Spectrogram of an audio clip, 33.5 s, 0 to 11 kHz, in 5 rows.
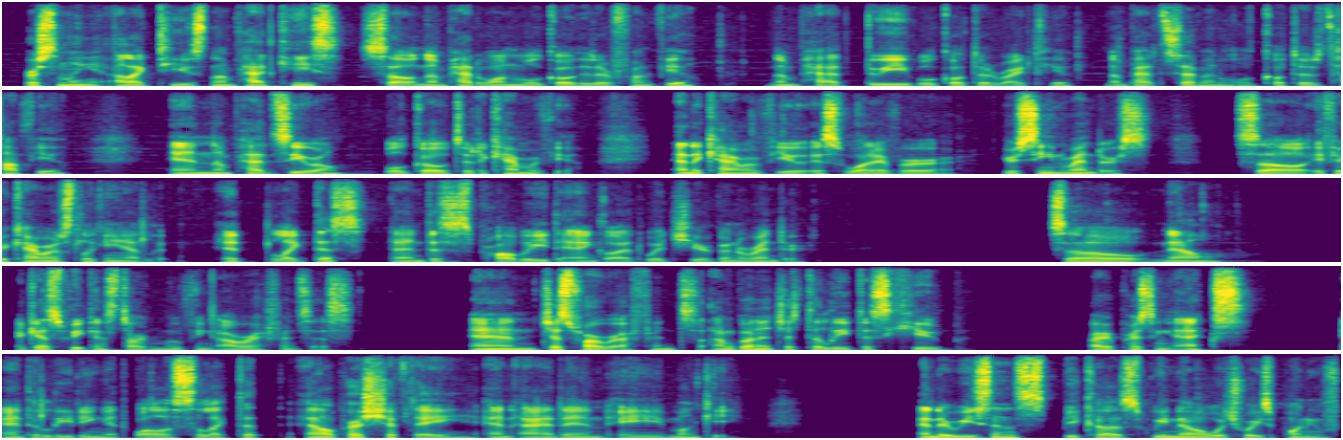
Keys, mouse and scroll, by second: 0.3 middle click, 0.9 middle click, 2.1 KP_1, 3.5 KP_3, 8.0 KP_0, 9.7 middle click, 10.4 middle click, 10.8 click, 13.1 KP_0, 17.4 middle click, 18.1 middle click, 19.2 middle click, 20.2 shift+middle click, 20.5 middle click, 21.0 click, 21.8 shift+middle click, 22.2-27.2 drag, 28.6 shift+a, 31.7 middle click, 32.5 middle click.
